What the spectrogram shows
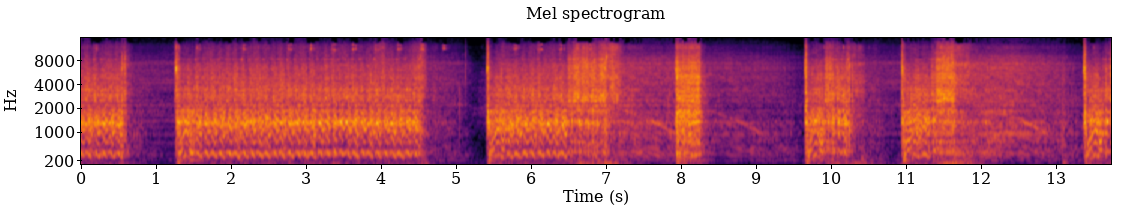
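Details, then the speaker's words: BMW E9 3.0 CSi barn find, first start in over 20 years: engine catches and runs only while the starter whirs, dying each time cranking stops; ignition and spark cut out when the starter is released. "the moment I undo the starter the ignition cuts out uh so the moment I get the starter off the ignition goes"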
